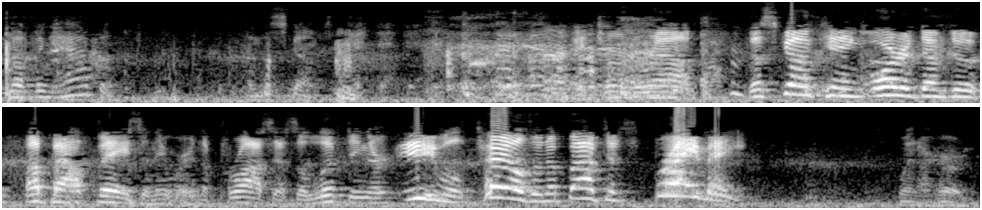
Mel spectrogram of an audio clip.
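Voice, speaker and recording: A man telling a dramatic campfire story theatrically, swinging from hushed tones to shouting. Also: sits high, a little hiss or hum, low-quality recording.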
